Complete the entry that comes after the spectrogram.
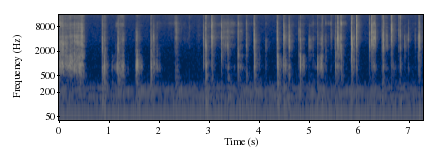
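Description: Long blue pointed nails tap rapidly on the many small rubbery buttons of a flat black plastic LED light remote control lying on a table. After a brief burst of soft, hissy rustling, a quick run of sharp, bright clicks and taps follows, each stopping dead with no ring. A faint low hum sits underneath throughout.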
